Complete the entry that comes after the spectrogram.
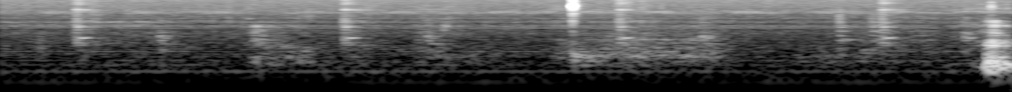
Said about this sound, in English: you can probably hear the ticker not ticking any different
